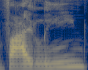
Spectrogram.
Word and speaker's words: Vilene: is a product called i think it's pronounced vilene v-i-l-e-n-e i think it is but i got it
